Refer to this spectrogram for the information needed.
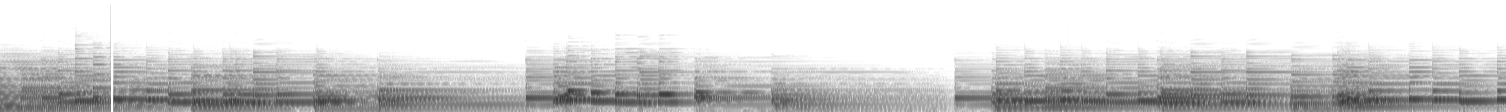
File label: Piano Ver.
